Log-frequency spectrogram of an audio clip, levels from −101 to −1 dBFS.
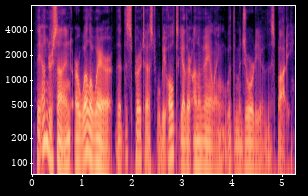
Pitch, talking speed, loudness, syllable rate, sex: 95 Hz, 205 wpm, -19 LUFS, 7.0 syllables/s, male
